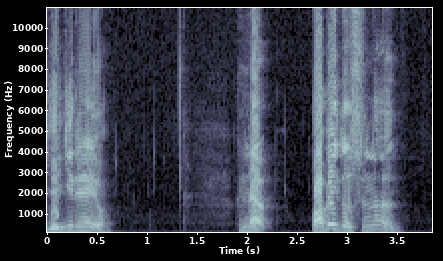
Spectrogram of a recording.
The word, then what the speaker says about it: 바베이도스: 바르바도스. 한국말로 뭐지? 한국말로 발음을 보자.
